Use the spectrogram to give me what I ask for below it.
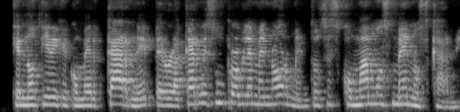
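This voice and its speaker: This is a normal speaking voice, and its pitch varies in an ordinary way. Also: woman. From Mexico, Cuernavaca. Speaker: photographer and conservationist. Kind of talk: interview.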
